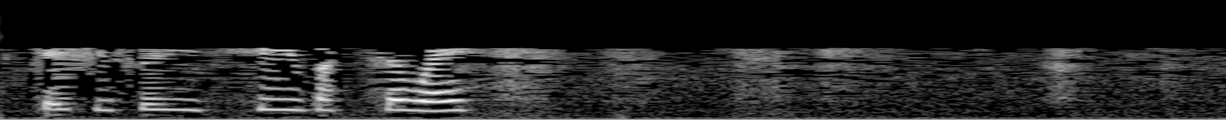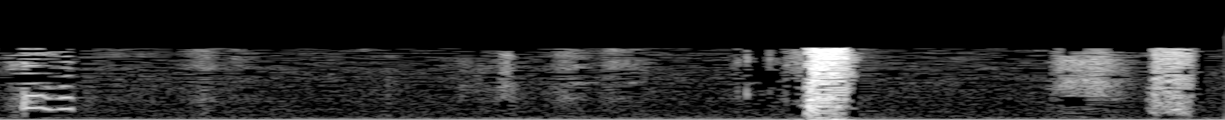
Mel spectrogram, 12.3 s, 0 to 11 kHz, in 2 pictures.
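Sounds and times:
speech: 0.2s - 2.6s, 6.2s - 6.6s
person sneezing: 10.2s - 10.4s, 11.9s - 12.2s.

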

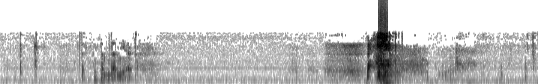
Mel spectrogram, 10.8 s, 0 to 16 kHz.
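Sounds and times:
faint breathing: 1.1s - 1.6s, 2.7s - 3.4s, 5.7s - 7.4s, 8.0s - 9.8s
speech: 1.8s - 3.0s
breathy intake: 5.9s - 9.7s
person sneezing: 6.9s - 9.4s.

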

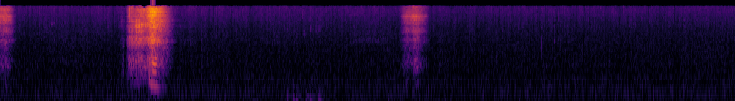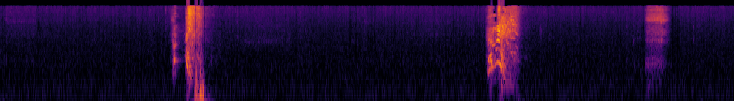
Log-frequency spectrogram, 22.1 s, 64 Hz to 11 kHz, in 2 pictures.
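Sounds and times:
person sneezing: 1.8s - 2.6s, 13.6s - 14.3s, 18.3s - 19.0s, 20.7s - 21.1s.

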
